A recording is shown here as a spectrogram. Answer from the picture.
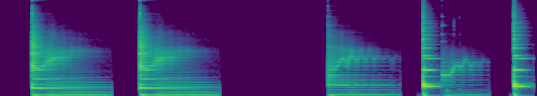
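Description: Cartoon 'boing' sound effects added in editing: five separate boings, each starting sharply and fading, then cut off abruptly. The first two ring for about a second each; the last three are shorter and come closer together.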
